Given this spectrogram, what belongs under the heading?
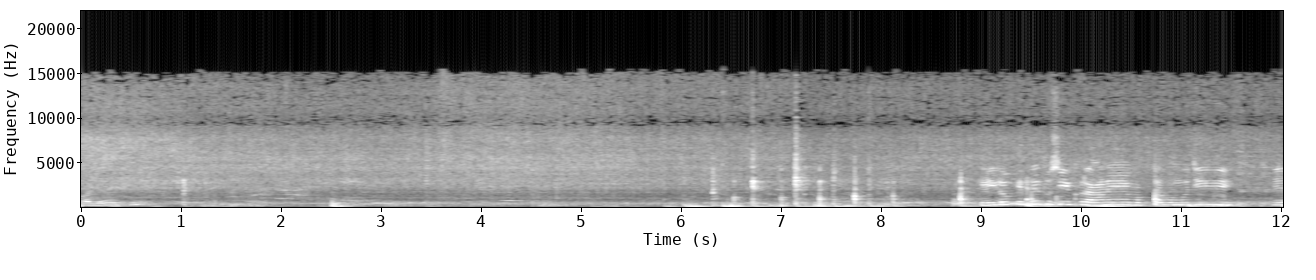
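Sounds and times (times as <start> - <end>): spoon tapping wood: 6.3 - 11.0.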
